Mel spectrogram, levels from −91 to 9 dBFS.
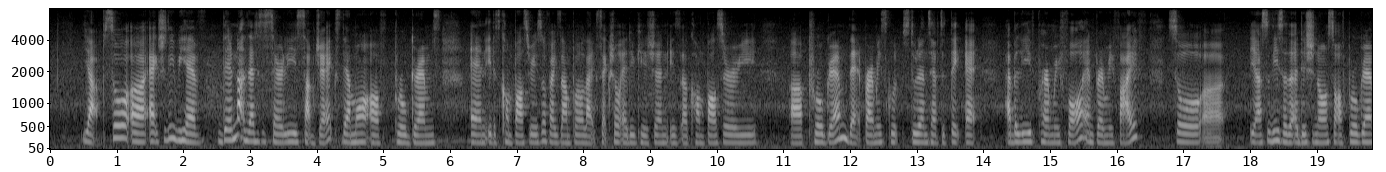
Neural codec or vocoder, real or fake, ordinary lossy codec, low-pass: none; real; none; none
